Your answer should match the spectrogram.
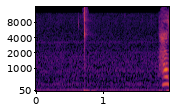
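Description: A pause in speech: quiet room tone with a single short click about a third of the way in, then a woman's voice resumes at the very end.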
